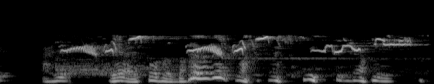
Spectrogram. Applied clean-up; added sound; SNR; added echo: classical method WPE with log-MMSE.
